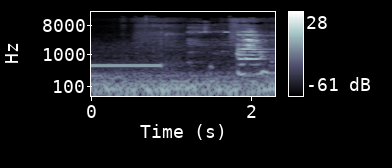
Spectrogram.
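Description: Telephone ringing tone heard through a phone's speakerphone: one steady tone that stops about a second in, over a low line hiss. A voice comes on near the end.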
